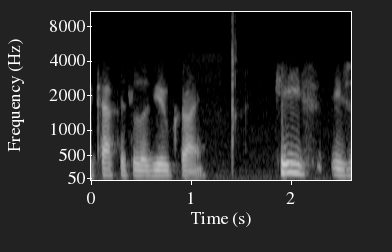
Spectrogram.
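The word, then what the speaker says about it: Kyiv: And now that they, obviously, we're learning of this now because Ukraine being obviously in the news, but it's Kiev is the pronunciation.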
